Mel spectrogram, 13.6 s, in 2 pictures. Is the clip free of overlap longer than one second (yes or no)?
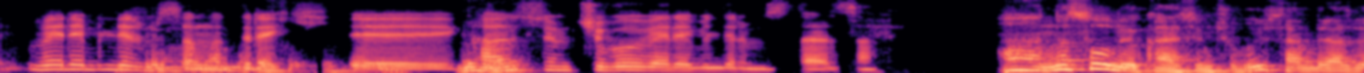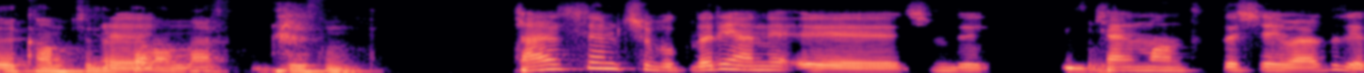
no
